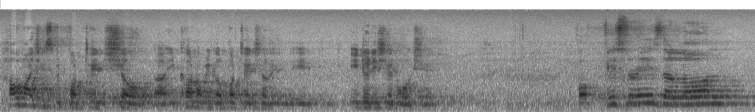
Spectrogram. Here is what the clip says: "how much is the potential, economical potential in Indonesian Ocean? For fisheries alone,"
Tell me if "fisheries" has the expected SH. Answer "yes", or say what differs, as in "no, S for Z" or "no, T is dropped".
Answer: no, S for SH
